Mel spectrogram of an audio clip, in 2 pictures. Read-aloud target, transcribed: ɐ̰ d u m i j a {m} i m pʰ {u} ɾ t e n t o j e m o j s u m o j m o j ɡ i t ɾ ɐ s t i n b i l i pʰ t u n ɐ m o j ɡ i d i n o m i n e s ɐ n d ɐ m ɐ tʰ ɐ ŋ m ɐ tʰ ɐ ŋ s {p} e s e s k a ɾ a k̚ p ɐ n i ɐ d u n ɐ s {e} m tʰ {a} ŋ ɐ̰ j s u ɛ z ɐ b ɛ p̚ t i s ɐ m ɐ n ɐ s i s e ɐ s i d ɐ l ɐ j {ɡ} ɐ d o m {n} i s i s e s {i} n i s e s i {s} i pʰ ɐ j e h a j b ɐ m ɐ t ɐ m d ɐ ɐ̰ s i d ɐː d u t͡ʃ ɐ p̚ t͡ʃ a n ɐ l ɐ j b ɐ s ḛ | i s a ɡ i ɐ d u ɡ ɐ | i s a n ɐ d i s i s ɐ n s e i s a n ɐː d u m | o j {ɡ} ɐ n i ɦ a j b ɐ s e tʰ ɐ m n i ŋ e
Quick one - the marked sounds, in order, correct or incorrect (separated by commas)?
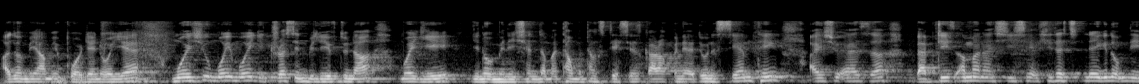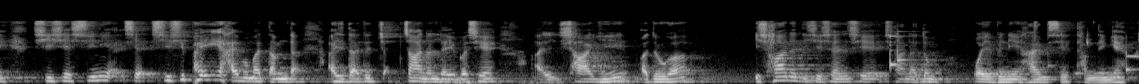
correct, incorrect, incorrect, correct, incorrect, correct, correct, correct, correct, incorrect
